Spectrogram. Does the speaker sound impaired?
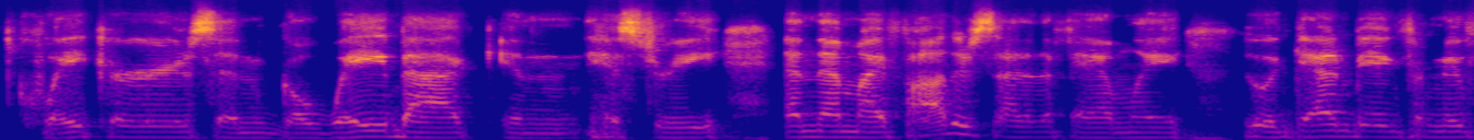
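Yes: voice loss after throat polyp; two years after throat surgery, working with vocal coach to regain voice.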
